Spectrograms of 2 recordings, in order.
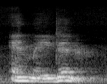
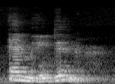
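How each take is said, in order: The two takes are said the same way.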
